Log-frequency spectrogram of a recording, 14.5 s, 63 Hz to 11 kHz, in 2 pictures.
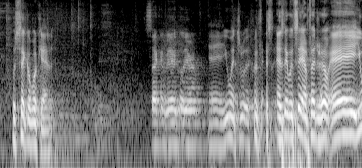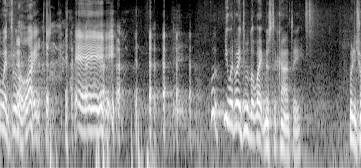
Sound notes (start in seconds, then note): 7.3 laughter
